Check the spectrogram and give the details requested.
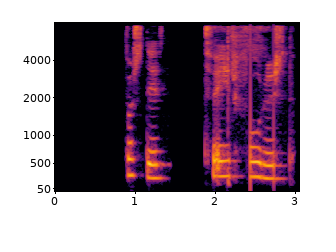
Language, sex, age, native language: Icelandic, female, 18-19, Icelandic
